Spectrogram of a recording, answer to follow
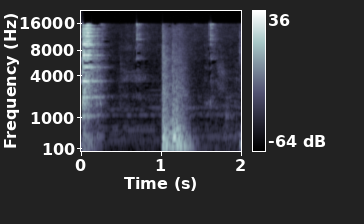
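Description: A metal spoon clinks against a ceramic bowl, then about a second later a thunk as a bowl is set down on the table.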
